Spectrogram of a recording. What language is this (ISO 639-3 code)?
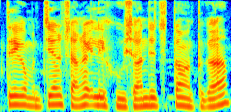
nnp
